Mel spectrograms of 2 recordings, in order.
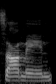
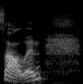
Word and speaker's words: Samhain: Yeah, there's actually quite a few that pronounce it Samhain, so some people just go with Samhain, but it's actually pronounced Samhain.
